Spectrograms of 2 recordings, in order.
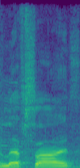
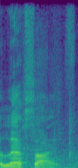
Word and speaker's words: Leffside: to left side and i spell it l-e-f-f-s-i-d-e because i'm like don't say left side when say left they say left side and it all sounds like one so i just went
